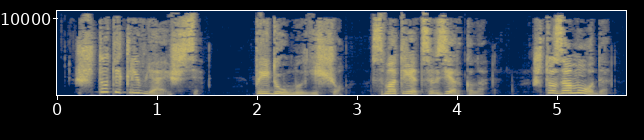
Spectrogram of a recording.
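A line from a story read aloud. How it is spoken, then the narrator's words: Angry shout. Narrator (Russian): сердито прикрикнул на него волшебник Алеша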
